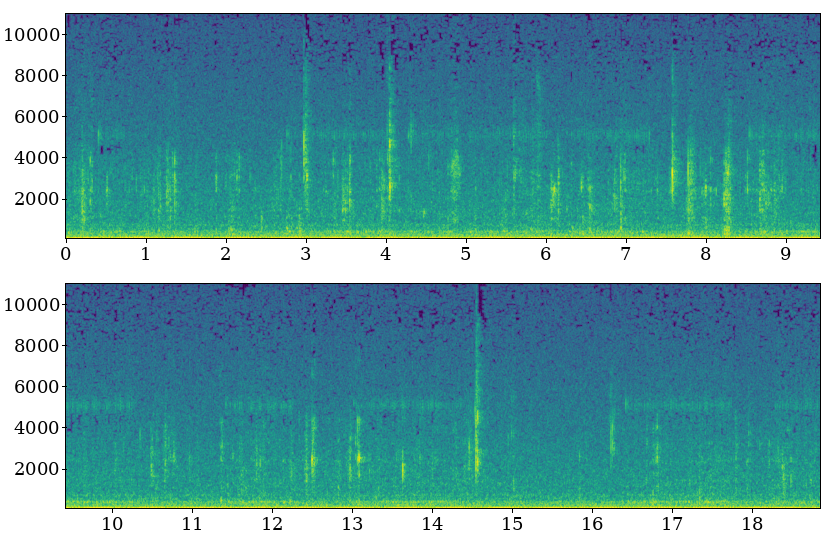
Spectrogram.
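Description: Close-miked chewing and wet mouth clicks of someone eating saucy chicken tikka masala and rice by hand, irregular smacks and small crunches throughout. A steady low hum runs underneath.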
